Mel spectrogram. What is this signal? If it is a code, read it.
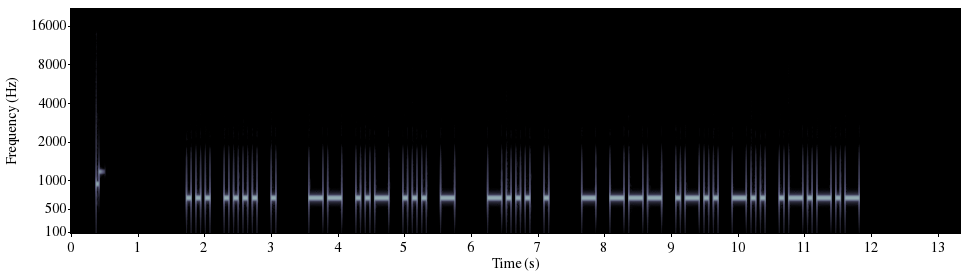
Morse code, heard as a keyed tone, about 17 wpm, 700 Hz. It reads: SHE MUST BE TOLD.
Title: Sentences from Top 400 Words 17wpm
